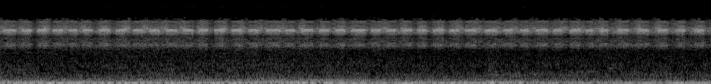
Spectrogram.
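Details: A dense cicada chorus in an Italian park, shrill and continuous with quick regular pulses, light wind and distant cars beneath.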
